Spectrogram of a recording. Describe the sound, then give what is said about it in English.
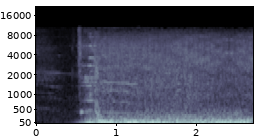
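Superhero laser eye-blast sound effect: a sudden loud whooshing burst after a moment of near quiet, then a sustained roaring rumble with hiss that holds steady to the end. “Here's one. This is the eye blasts of Cyclops.”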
